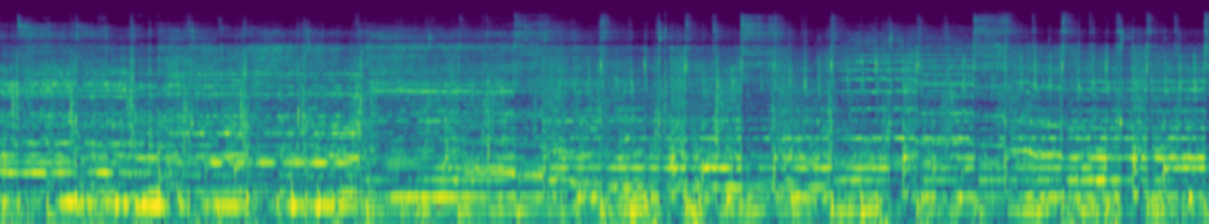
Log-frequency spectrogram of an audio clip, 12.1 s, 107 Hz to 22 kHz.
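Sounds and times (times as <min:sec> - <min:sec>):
live synth-pop band playing: 0:00.0 - 0:12.0.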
